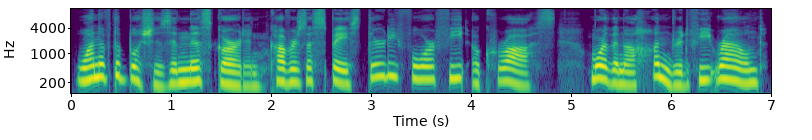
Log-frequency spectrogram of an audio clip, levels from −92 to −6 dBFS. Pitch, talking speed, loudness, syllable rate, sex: 215 Hz, 165 wpm, -17 LUFS, 4.4 syllables/s, female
